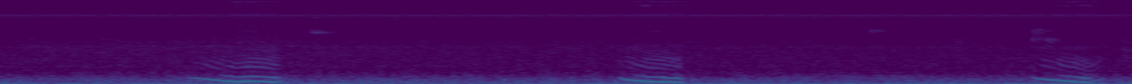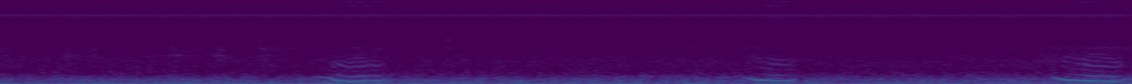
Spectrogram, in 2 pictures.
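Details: Pet cat snoring while asleep: a soft, whistling downward sweep repeats roughly every three seconds over a steady low hum, with no other clear sounds.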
